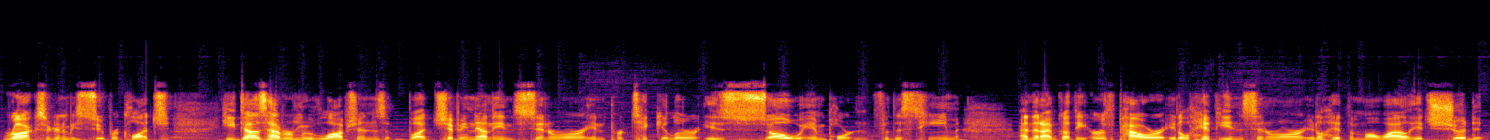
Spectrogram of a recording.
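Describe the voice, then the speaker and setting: A man's voice: a little high, brisk, fairly bright tone, dry recording, soft background music. A man talking casually as a team coach, explaining his strategy in a rambling way full of ums and uhs.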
